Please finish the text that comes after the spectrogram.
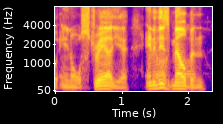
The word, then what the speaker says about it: Melbourne: Australia and it is Melbourne it is Melbourne not Melbourne I was getting I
